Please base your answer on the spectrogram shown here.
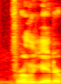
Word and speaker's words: Furligator: pronounce for ligature master one alligator for the gator oh okay furligator master one okay now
